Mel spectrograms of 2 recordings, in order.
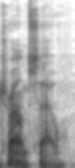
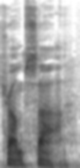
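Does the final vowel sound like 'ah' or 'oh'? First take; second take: oh; ah. First: The word ends in a long 'oh' vowel. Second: The word ends in an 'ah' vowel. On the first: The speaker calls it wrong. "I always pronounce the last O with the slash through it as a long O" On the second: The speaker calls it right. "but it's really ah, so it's Tromsø"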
